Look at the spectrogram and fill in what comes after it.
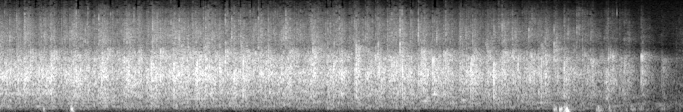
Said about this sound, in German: Zuallererst möchte ich allen Speakerinnen und Speakern danken, die ihr alle freiwillig und ehrenamtlich ihre Vorträge gehalten haben. Und ja, vielen herzlichen Dank. Ein Applaus für alle Speakerinnen.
